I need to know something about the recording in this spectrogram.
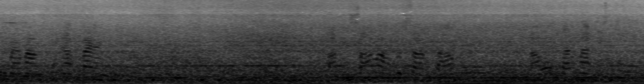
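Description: Steady outdoor street noise with voices of people talking on and off, clearest in the second half.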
